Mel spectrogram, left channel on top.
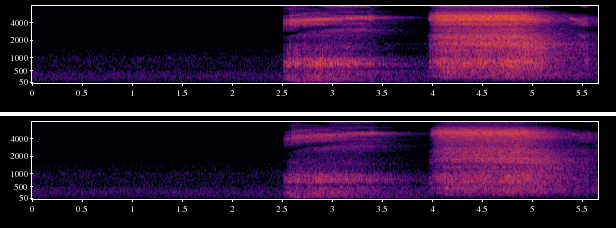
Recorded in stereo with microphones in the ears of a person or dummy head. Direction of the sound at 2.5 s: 55° left (ahead or behind).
